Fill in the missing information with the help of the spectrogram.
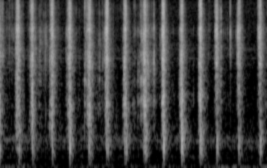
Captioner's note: chop Chop Chop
